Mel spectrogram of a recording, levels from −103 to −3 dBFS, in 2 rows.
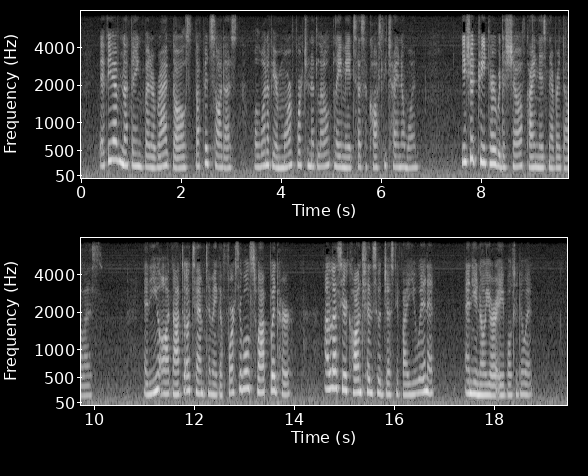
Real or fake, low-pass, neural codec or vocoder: real; 7.2 kHz; none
